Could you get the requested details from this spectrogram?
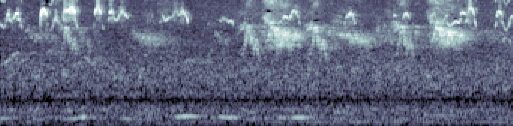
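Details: Common swift calls: thin, wavering high twitters and brief shrill screams running almost without pause, over a faint low hum and a few soft lower tones.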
